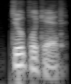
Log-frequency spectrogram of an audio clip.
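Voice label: "duplicate", American English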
